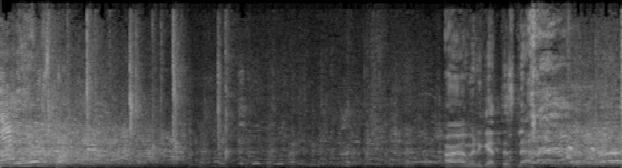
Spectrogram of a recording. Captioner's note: laughter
